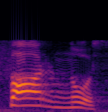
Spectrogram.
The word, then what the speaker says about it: fornos: vai acontecer Por exemplo quando fizermos o plural da palavra forno observem vocês que ao colocar essa palavra no plural nós teremos então fornos o mesmo vai acontecer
